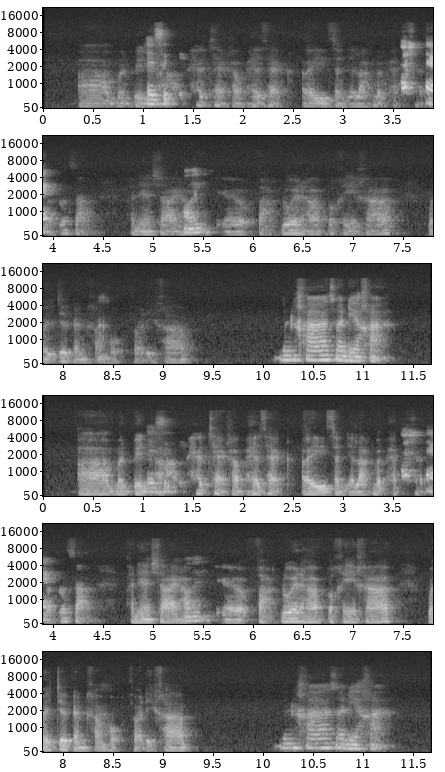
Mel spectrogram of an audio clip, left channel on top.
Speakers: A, on the right (about 75°); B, on the left (about 50°).
A: อ่ามันเป็นอ่าแฮชแท็กครับแฮชแท็กไอสัญลักษณ์แบบแฮชแท็กแล้วก็สามอันเนี้ยใช่ครับยังไงแบบฝากด้วยนะครับโอเคครับไว้เจอกันครับผมสวัสดีครับ
B: อะไรสักอย่างแท็กขออีกครั้งขอบคุณค่ะสวัสดีค่ะ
